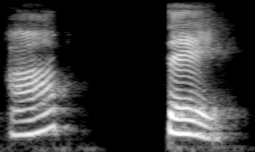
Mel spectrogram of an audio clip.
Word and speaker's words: até: Se eu separar em sílabas, eu tenho até. O té é a sílaba mais forte, é a sílaba tônica.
